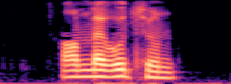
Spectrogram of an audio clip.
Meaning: innocence, guiltlessness
- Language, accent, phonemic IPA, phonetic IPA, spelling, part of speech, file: Armenian, Eastern Armenian, /ɑnmeʁuˈtʰjun/, [ɑnmeʁut͡sʰjún], անմեղություն, noun, Hy-անմեղություն.ogg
